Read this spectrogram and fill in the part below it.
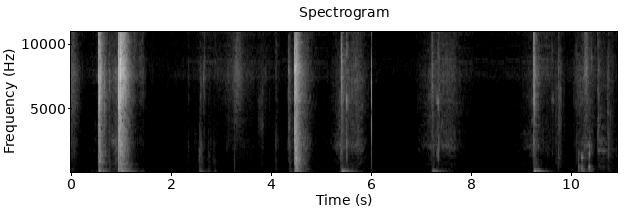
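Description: A door with a newly repaired hinge plate swings shut without its closer, producing a series of sharp thunks and slams spaced irregularly over several seconds, loud and nearby, with some talking in between.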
